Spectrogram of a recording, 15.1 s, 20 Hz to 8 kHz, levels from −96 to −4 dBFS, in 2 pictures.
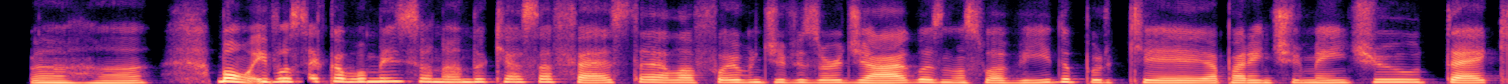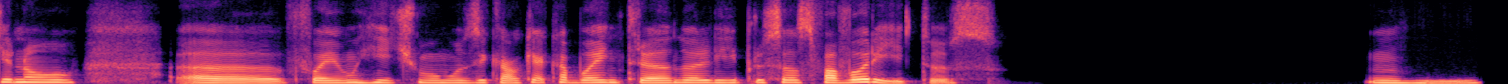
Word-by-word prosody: Aham. 190 -1 -1 0.3
Bom, 305 -3 +9
e 275 - +5
você 295 +1 +2
acabou 295 -1 +2
mencionando 285 -4 +2
que 280 0 -3
essa 260 0 0
festa, 225 -1 -1
ela 220 -2 +2
foi 225 +1 0
um 230 - -1
divisor 220 -1 -1
de 215 0 -5
águas 210 +4 +4
na 215 -1 -2
sua 205 0 -1
vida, 210 +7 -1
porque 210 -4 0
aparentemente, 210 +2 -1
o 240 0 +2
techno, 230 +2 +1 0.5
hã, 180 -2 0
foi 200 0 -2
um 210 - -2
ritmo 205 +1 -5
musical 200 -1 -3
que - - -4
acabou 215 -2 -2
entrando 210 -1 -1
ali 210 -1 -1
para 210 - -12
os 215 - -4
seus 220 -1 -2
favoritos. 230 +3 0 1.8
Uhum. 175 -4 -4
215 Hz, 145 wpm, -20 LUFS, 200-235 Hz, 1.8 s, Bom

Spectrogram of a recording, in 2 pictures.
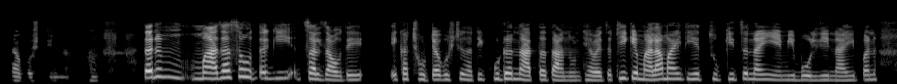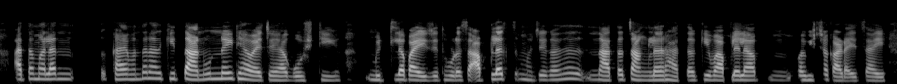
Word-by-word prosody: या - - -7
गोष्टींना 345 -8 -19
ना. - - -34 0.2
हां, 175 - -20 0.5
तर 320 +3 +9 0.4
माझं 275 +3 +7
असं 360 +3 -2
होतं, 280 -5 -1
की 285 +1 -5 0.2
चल 250 -2 +3
जाऊदे 215 0 -2 0.3
एका 245 +2 -3
छोट्या 225 -1 -2
गोष्टीसाठी 230 0 -7
कुठं 255 0 -1
नातं 215 -1 +2
ताणून 190 -2 -2
ठेवायचं. 195 +1 -3
ठीक 285 -1 0
आहे - - +7
मला 225 +2 +6
माहिती 255 -1 -1
आहे 250 - -3
चुकीचं 250 +2 -6
नाही 235 -1 +1
आहे, 210 - -1
मी 210 0 -6
बोलली 205 0 -5
नाहीये 195 0 -5
पण 220 +1 -4 0.4
आता 255 +2 +1
मला 245 0 +2
न 250 0 -9 0.4
काय 235 0 +2
म्हणतात 240 +4 -6
ना, 275 - 0
की 260 - -5
ताणून 235 +4 +7
नाही 270 0 +5
ठेवायच्या 205 -6 +1
ह्या 190 - 0
गोष्टी. 190 +1 -8 0.4
मिटलं 215 +2 -1
पाहिजे 195 -2 +4
थोडंसं 200 -2 -2
आपलंच. 240 +6 +3
म्हणजे 215 -2 -8
कसं 240 +1 -7
नातं 200 +2 +3
चांगलं 205 0 +3
राहतं 200 -1 -4
किंवा 205 -2 +1
आपल्याला 200 +1 +2 0.4
भविष्य 205 +3 -5
काढायचं 175 +1 -1
आहे. 170 -2 -3
220 Hz, 185 wpm, -24 LUFS, 200-250 Hz, 0.5 s, तर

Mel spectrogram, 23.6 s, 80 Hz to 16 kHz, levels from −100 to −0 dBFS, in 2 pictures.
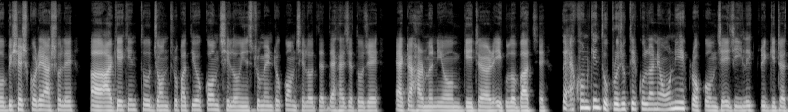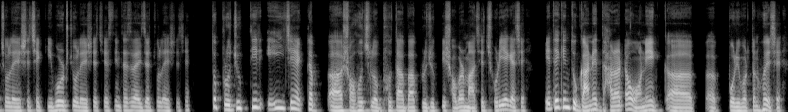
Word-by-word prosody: বিশেষ 150 +2 +2
করে 155 -1 +2
আসলে 145 +1 -2 0.4
আ - - +6 0.2
আগে 135 +3 +2
কিন্তু 155 +1 -4 0.2
যন্ত্রপাতিও 145 +1 -1
কম 160 0 +2
ছিল, 145 -2 -1 0.2
instrument 140 +2 -2
ও - - -2
কম 155 -1 -2
ছিল। 135 -1 -5 0.2
তে 135 - -3
দেখা 130 0 0
যেত 130 -1 -4 0.2
যে 130 - +2 0.4
একটা 135 +2 -1
হারমোনিয়াম, 130 -1 +1 0.2
গিটার 125 0 +2
এগুলো 130 +1 +1
বাজছে। 125 0 +2 0.3
তো - - -1
এখন 225 +5 +4
কিন্তু 225 -3 +5
প্রযুক্তির 180 +1 +3
কল্যাণে 175 -1 +1
অনেক 200 +1 +6
রকম 140 0 -1
যে, - - -1
এই - - -3
যে - - -1
ইলেকট্রিক 140 0 -2
গিটার 130 -1 0
চলে 130 -2 0
এসেছে, 125 +1 -5
keyboard 135 +3 +1
চলে 130 -3 0
এসেছে, 130 0 -9
সিন্থেসাইজার 130 -2 -2
চলে 130 -2 -3
এসেছে। 125 +3 -14 0.4
তো - - +3
প্রযুক্তির 205 +9 +2 0.2
এই 210 +4 +2
যে 200 - +1
একটা 170 - -3 0.3
আ - - +5 0.2
সহজলভ্যতা 125 0 -1
বা 120 - +3
প্রযুক্তি 120 +2 -3
সবার 115 +4 +1
মাঝে 110 +4 -2
ছড়িয়ে 145 +5 +1
গেছে 125 +1 -1 0.4
এতে 195 +6 +3
কিন্তু 230 -4 +5
গানের 145 +6 +3
ধারাটাও 140 +7 +1
অনেক 140 +2 +1 0.3
আ - - +4 0.5
আ - - -4 0.3
পরিবর্তন 125 +1 +1
হয়েছে। 135 -7 0
135 Hz, 160 wpm, -23 LUFS, 130-155 Hz, 0.5 s, আ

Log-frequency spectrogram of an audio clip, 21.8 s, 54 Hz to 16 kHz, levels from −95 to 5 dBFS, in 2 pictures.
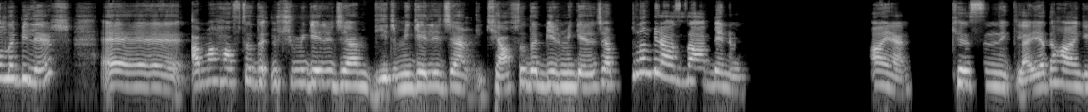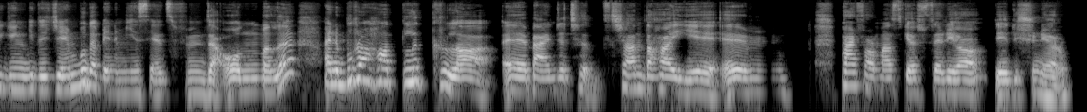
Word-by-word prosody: olabilir, 295 - 0 0.3
eee, 195 -5 +1
ama 255 +4 +1
haftada 245 0 0
3 235 0 -4
mü 235 0 -5
geleceğim, 220 -3 +1
1 150 +3 0
mi 190 +1 +1
geleceğim, 200 -2 +2
2 165 +6 -2
haftada 225 +1 0
1 210 -1 +1
mi 200 0 +2
geleceğim, 210 +3 0 0.2
bunun 405 +1 0
biraz 295 -8 +2
daha 255 -5 +2
benim 180 -7 -2 1.2
Aynen, 185 -6 0 0.4
kesinlikle, 210 - +1
ya 195 +3 0
da 240 0 -4
hangi 205 -5 0
gün 170 -1 -4
gideceğim, 170 +2 0
bu 240 -1 +3
da 200 -2 +1
benim 145 -1 -4
inisiyatifimde 140 0 -2
olmalı. 150 - +1 0.3
Hani, 225 0 +3
bu 265 +2 +1
rahatlıkla, 240 - +1
eee, 155 -1 +2
bence 155 +1 0
çalışan 175 +3 -3
daha 170 -1 +2
iyi, 145 -2 +1
emm, 150 0 0 0.8
performans 165 -8 -1
gösteriyor 140 -1 0
diye 135 0 +3
düşünüyorum. 125 -5 -2
195 Hz, 120 wpm, -23 LUFS, 155-230 Hz, 1.2 s, bu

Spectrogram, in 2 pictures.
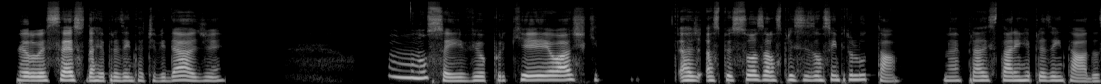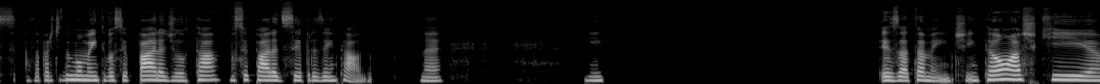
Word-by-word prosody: Pelo 185 -3 +3
excesso 195 +1 +3
da 180 - +1
representatividade? 175 0 -1 1.6
Hum, 320 -4 0
não 290 +1 +2
sei 165 - -1
viu 180 +3 -2
porque 190 +4 -5
eu 205 0 +4
acho 215 +3 +4
que 215 - -13 0.8
as 190 +2 +3
as 185 0 -1
pessoas 210 +1 +1
elas 195 -2 +2
precisam 200 -1 -2
sempre 210 +2 -3
lutar, 215 -8 -3 0.4
né, 180 0 -6
pra 185 -1 -1
estarem 190 0 0
representadas, 180 -6 -3
a 180 0 -12
partir 195 +1 -8
do 215 +1 0
momento 200 -2 +2
você 190 +1 -4
para 200 0 +5
de 180 0 -6
lutar 205 +4 0
você 190 +3 -5
para 195 -2 +4
de 170 - -7
ser 190 - -3
representado, 185 -1 -4 0.5
né. 170 0 -5 1.4
E 185 0 -4 2.8
Exatamente. 180 0 -1
Então 215 +6 +5
acho 220 -1 +5
que 205 -2 +2
190 Hz, 115 wpm, -24 LUFS, 180-205 Hz, 2.8 s, para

